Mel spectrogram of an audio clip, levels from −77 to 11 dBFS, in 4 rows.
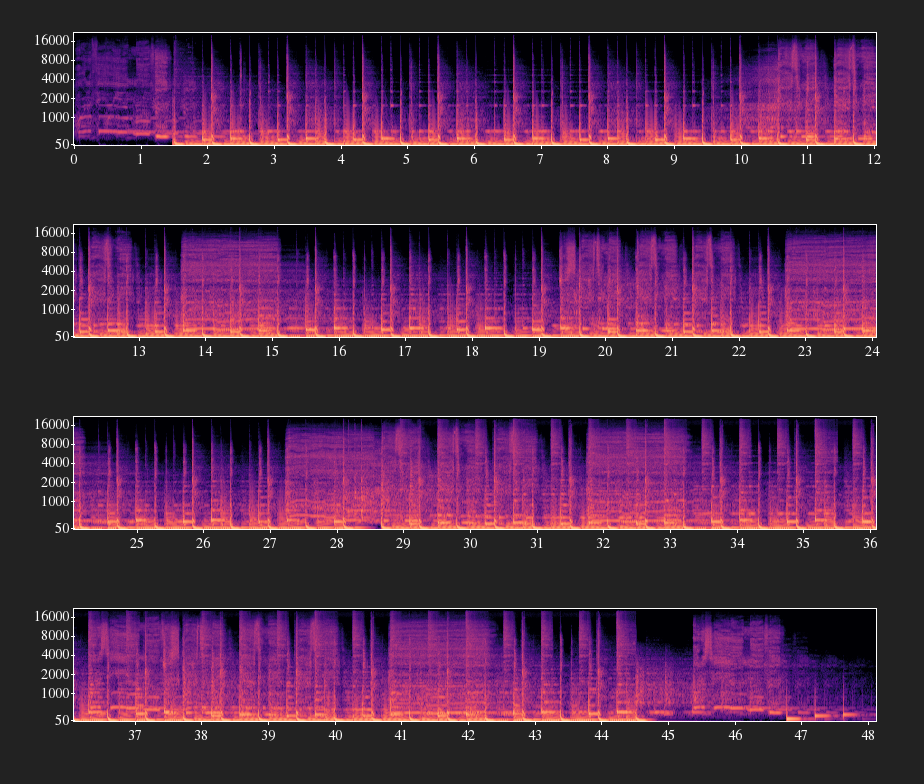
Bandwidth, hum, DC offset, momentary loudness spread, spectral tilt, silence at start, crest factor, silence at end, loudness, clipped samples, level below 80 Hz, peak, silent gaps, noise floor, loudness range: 16.5 kHz; none; under 0.1%; 4 LU; -6 dB/octave; 0.05 s; 8 dB; 0.3 s; -10 LUFS; under 0.1%; -10 dBFS; 0 dBFS; none; -29 dBFS; 1 LU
